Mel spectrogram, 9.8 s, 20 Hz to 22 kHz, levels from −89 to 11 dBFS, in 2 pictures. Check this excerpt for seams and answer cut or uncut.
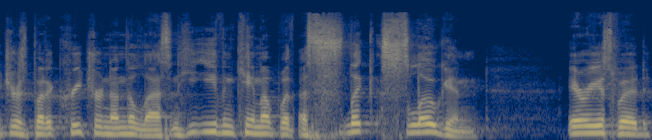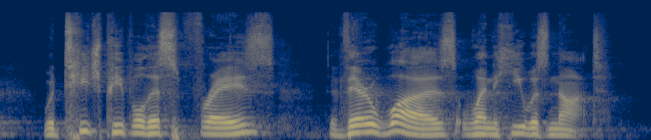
cut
